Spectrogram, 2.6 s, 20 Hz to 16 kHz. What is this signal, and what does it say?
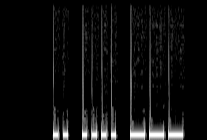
Morse code, heard as a keyed tone, about 20 wpm, 700 Hz. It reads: IHO
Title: USA Call Sign Postfixes - 3 Letters 20wpm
